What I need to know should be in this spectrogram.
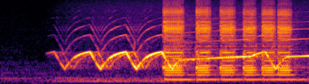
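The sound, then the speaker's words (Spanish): City traffic jam noise: a wailing siren sweeps up and down several times, then a rapid series of loud, blaring horn blasts sounds over a steady high siren tone. “Bueno, hay muchos ruidos. Sí. Embotellamiento. Sí, embotellamiento, ciudad, ciudad.”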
